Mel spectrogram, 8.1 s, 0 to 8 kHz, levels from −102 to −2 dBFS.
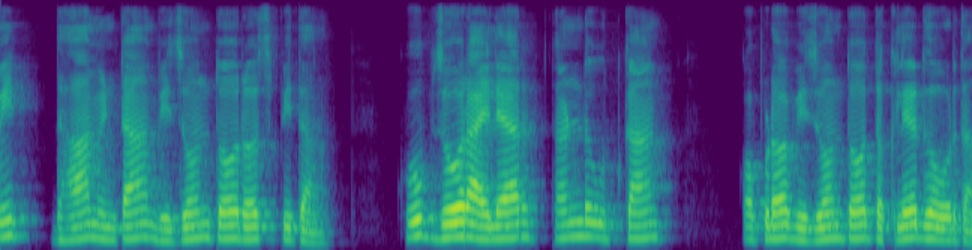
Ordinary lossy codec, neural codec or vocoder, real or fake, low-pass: none; none; real; 7.2 kHz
